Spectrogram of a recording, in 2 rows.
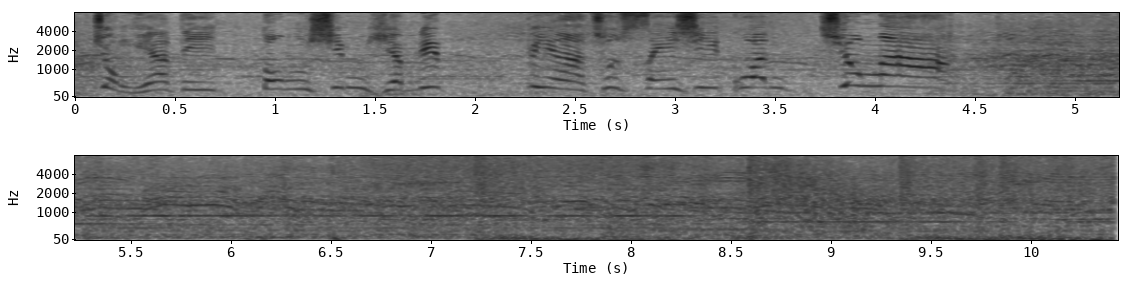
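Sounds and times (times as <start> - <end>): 
speech: 0.2 - 5.4
booming cannon fire from warships: 6.6 - 10.4.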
